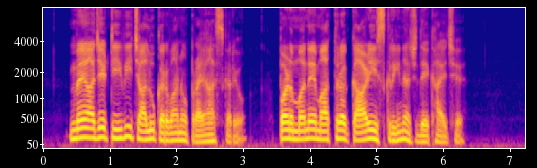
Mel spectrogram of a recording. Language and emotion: Gujarati, sad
